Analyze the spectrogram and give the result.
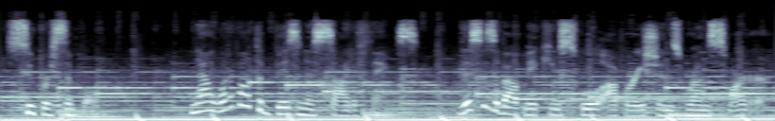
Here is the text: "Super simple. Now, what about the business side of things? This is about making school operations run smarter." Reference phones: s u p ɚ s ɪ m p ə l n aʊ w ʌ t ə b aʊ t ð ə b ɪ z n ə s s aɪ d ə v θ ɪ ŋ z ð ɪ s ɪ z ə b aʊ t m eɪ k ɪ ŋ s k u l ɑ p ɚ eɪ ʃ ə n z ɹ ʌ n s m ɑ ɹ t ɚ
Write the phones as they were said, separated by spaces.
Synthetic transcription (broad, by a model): s u p ɚ s ɪ m p l n aʊ w ʌ t ə b aʊ t ð ə b ɪ z n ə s s aɪ d ə v θ ɪ ŋ z ð ɪ s ɪ z ə b aʊ t m eɪ k ɪ ŋ s k u l ɑ p ɚ eɪ ʃ ə n z ɹ ʌ n s m ɑ ɹ t ɚ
